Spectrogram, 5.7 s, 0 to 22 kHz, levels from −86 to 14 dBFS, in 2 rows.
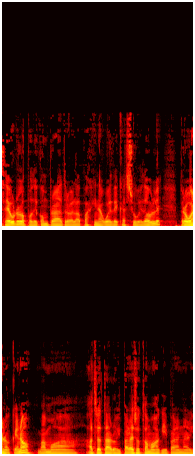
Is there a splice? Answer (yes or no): no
